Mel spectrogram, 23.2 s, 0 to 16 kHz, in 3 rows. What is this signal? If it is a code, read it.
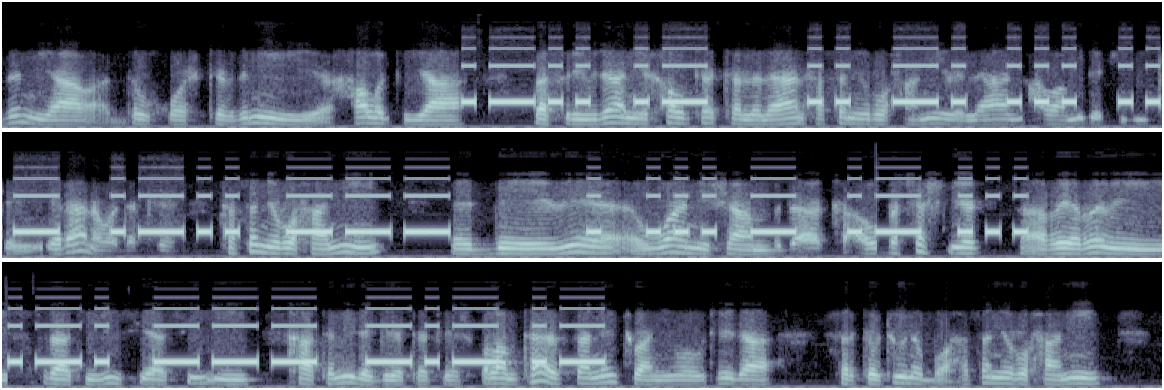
Morse code, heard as a keyed tone, hand-sent with a paddle, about 13 wpm, 780 Hz. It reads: LA INSULO ESTAS ROKA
